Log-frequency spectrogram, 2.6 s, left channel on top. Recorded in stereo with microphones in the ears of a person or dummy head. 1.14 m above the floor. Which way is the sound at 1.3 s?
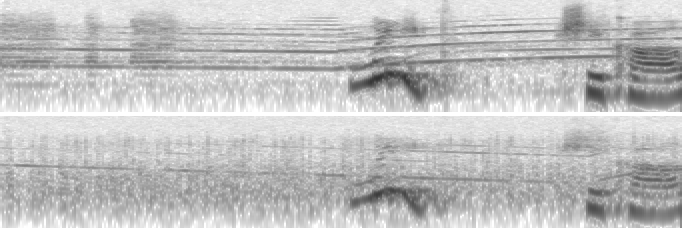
30° left (ahead or behind).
